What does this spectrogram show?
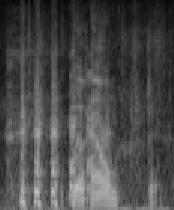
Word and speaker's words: Wilhelm: I'm not sure if it's pronounced William or not. It's because it's spelled weird. Wilhelm.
